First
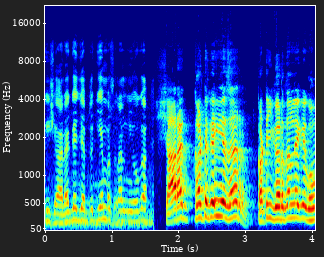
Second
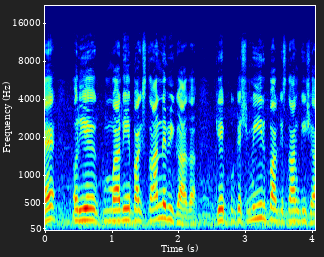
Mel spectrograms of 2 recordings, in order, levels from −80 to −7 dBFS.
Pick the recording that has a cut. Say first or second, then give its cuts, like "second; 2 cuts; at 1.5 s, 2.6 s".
first; 2 cuts; at 1.7 s, 3.1 s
